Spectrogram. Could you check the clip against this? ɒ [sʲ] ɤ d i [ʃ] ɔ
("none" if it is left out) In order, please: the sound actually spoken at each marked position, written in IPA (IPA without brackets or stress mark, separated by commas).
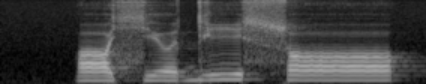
sʲ, s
